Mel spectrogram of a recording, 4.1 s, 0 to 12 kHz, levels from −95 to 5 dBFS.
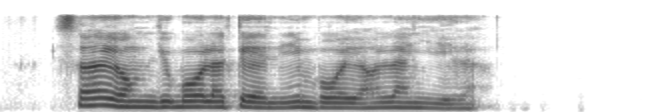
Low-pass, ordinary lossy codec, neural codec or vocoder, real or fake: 7.2 kHz; MP3, 96 kbps; codec, 16 kHz, 4 kbps, FunCodec, trained on Chinese and English, 50 frames a second; fake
